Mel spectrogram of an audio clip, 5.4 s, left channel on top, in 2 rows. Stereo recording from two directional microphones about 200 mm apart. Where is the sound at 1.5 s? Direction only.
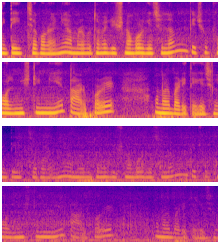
45° left (ahead or behind).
